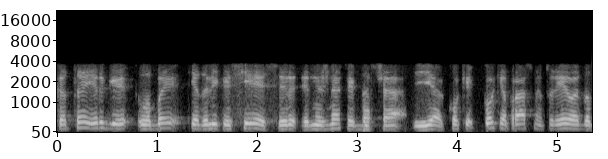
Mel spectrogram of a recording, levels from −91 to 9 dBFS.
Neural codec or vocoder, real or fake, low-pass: none; real; 3.6 kHz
